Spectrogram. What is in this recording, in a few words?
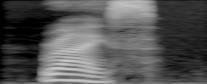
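"rice", English, female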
